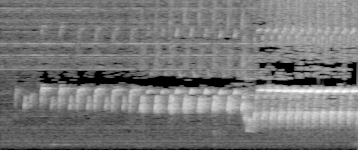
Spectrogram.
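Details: Goldfinch hybrid aged four months, newly singing: quick chain of repeated high twittering notes that builds in volume, then shifts into a fuller, buzzier warbled stretch.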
